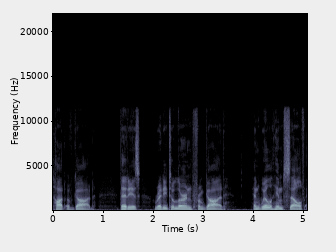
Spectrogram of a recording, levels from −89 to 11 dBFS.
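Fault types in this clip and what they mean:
No faults can be heard.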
